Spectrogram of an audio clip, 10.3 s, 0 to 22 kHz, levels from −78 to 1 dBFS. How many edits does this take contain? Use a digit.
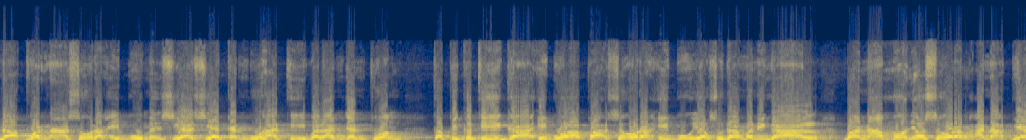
0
